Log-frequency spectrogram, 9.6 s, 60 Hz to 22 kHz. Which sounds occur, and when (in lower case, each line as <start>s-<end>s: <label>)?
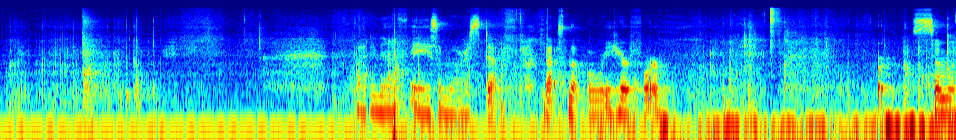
0.0s-9.5s: mechanisms
0.0s-1.5s: scratch
0.8s-1.1s: generic impact sounds
1.6s-2.3s: breathing
2.6s-3.5s: breathing
3.5s-6.7s: woman speaking
3.9s-4.2s: generic impact sounds
7.0s-7.9s: scratch
7.7s-7.9s: generic impact sounds
7.8s-8.4s: breathing
8.8s-9.1s: generic impact sounds
9.0s-9.5s: woman speaking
